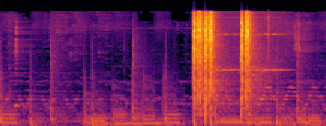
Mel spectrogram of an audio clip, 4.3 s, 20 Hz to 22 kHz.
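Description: Canon 70D DSLR shutter and mirror firing twice, a little over half a second apart, over background music with a steady beat.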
